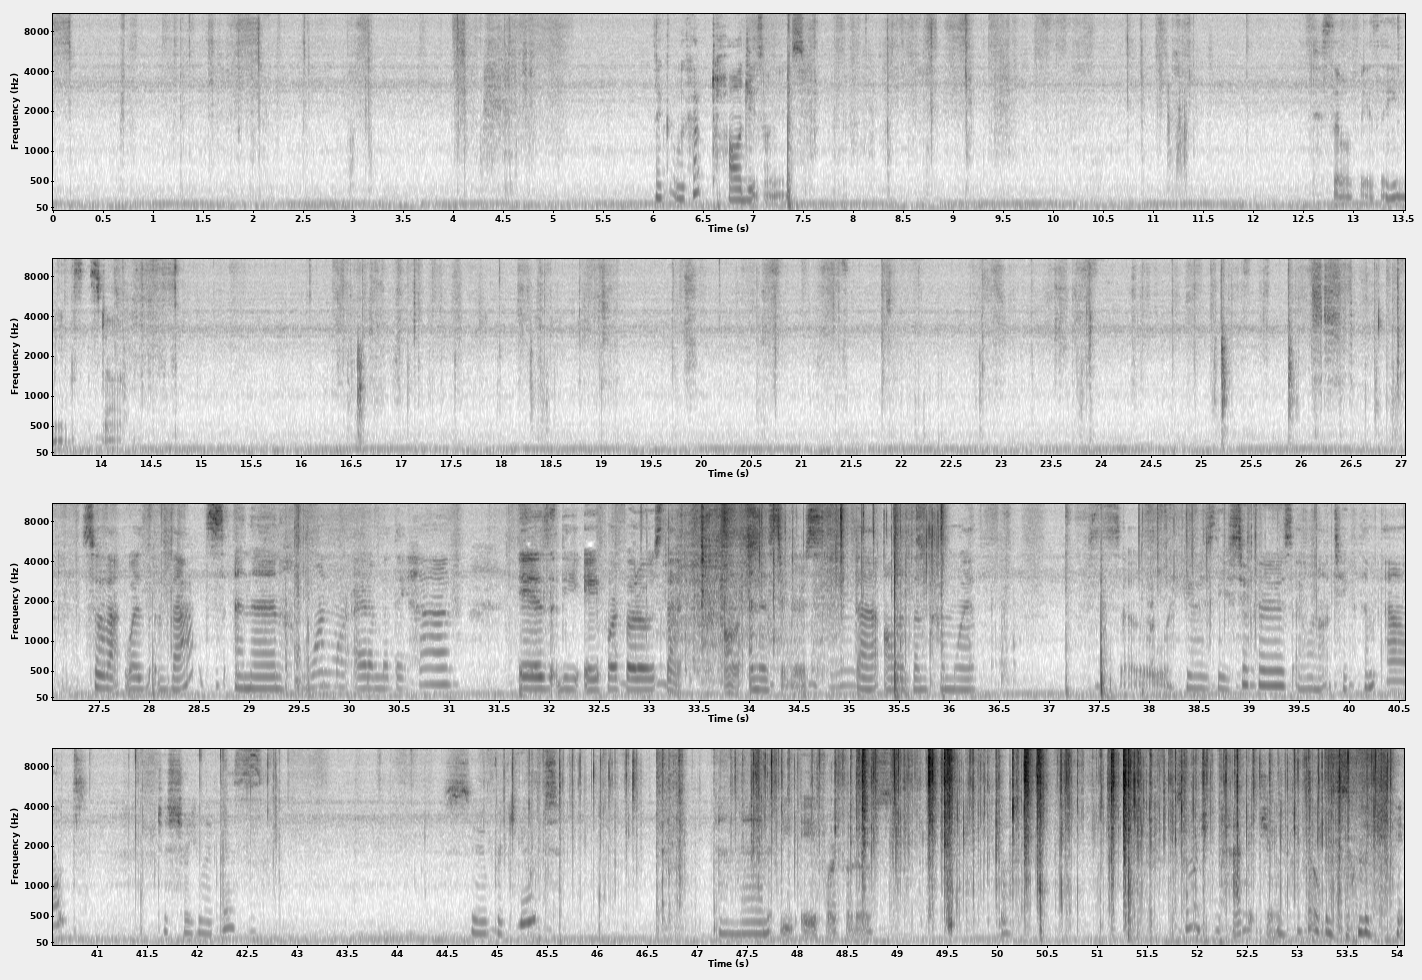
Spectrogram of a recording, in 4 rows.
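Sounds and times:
steady low hum: 0.0 - 54.0
paper pages turning: 7.5 - 11.6, 16.3 - 27.1, 45.7 - 54.0
paper rustling: 7.5 - 11.6, 16.2 - 27.2, 32.9 - 39.1, 45.3 - 54.0
notebook pages turning: 10.7 - 11.5, 16.3 - 27.0.

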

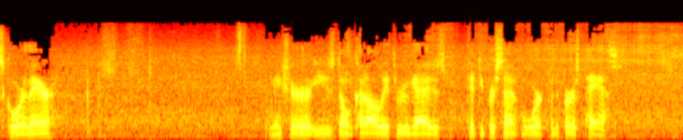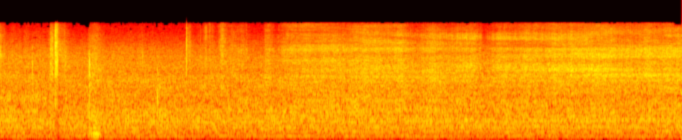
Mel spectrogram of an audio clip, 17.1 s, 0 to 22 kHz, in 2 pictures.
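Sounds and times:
knife scoring foam board: 5.4 - 8.6, 11.1 - 17.0.

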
